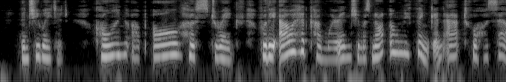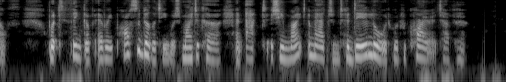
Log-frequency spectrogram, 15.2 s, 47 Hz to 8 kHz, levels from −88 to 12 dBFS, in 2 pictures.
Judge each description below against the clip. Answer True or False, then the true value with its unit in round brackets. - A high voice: True (225 Hz)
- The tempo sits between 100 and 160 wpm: False (175 wpm)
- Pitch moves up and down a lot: False (3.4 semitones)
